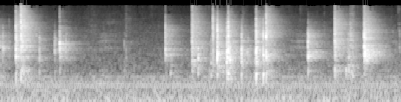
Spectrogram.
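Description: A spatula scraping and knocking congealed bacon fat out of a foil container into a glass bowl of ground beef: a couple of short scrapes, a quiet spell, then a busier run of scrapes and taps in the second half.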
